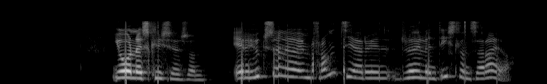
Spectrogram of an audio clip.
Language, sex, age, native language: Icelandic, male, 13, Icelandic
